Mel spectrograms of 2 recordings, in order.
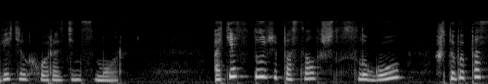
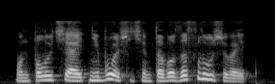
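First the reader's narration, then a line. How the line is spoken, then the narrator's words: Angry reply. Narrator (Russian): Сердито ответил ее муж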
